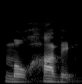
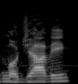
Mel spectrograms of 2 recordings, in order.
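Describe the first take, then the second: First: The J is silent, not an English J. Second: The J is sounded as an English J. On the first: The speaker calls it right. "the J is silent, so it's Mojave" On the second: The speaker calls it wrong. "I know a lot of people pronounce it Mojave"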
